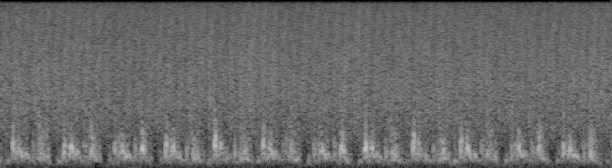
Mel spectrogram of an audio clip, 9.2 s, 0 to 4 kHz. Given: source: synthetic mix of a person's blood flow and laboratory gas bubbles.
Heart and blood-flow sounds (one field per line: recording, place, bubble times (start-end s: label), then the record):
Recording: Doppler ultrasound of blood flow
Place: precordium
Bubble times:
no bubbles
From the record:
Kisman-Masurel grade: 000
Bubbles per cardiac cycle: 0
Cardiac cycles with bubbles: 0%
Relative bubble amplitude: no bubbles discernible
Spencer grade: 0 (complete lack of bubble signals)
